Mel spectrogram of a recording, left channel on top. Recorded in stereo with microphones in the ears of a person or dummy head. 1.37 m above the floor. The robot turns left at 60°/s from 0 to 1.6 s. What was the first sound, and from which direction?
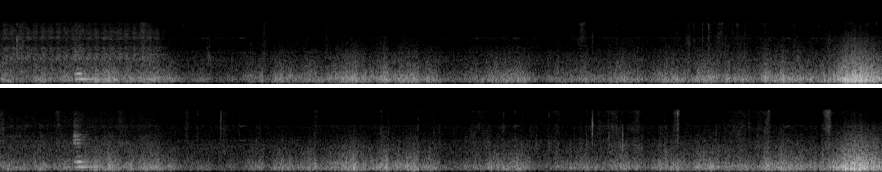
A violin, 60° right (ahead or behind).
